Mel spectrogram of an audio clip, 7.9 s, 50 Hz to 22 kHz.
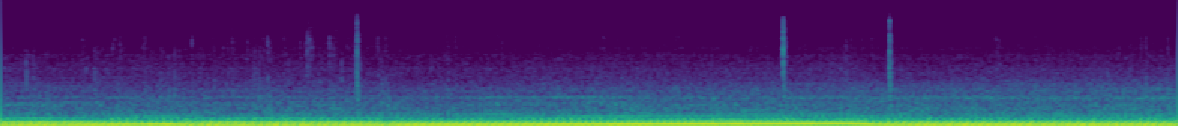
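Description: Chevrolet V8 engine heard from inside the cabin while driving: a steady low hum at cruise whose pitch drops about two-thirds of the way through. A few light clicks sound over it.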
